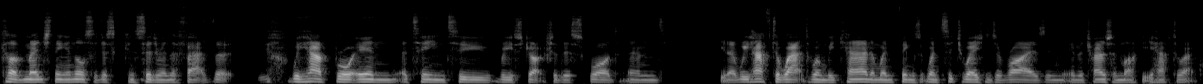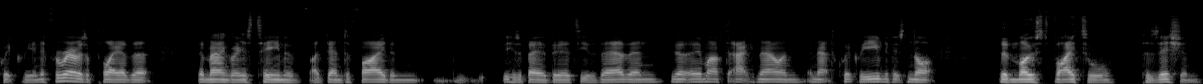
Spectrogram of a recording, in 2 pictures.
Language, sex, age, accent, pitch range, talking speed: English, male, 20-39, British, 105-115 Hz, 215 wpm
